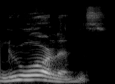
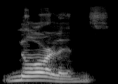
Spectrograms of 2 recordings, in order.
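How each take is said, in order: First: It is said the general American way. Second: It is said the local New Orleans way.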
